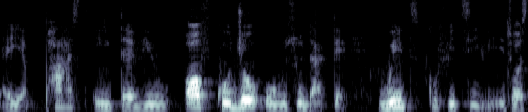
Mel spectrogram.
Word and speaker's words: Dartey: Kojo Dartey. Dartey. D-A-R-T-E-Y. Oh, your T, I didn't hear it in your pronunciation. D-A-R-T-E-Y. Kojo Dartey.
